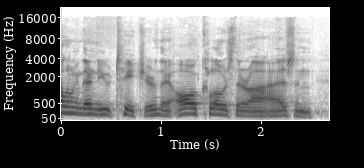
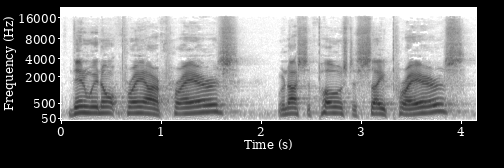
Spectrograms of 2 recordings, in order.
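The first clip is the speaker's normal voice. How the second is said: raised, baffled questions; puzzled; 5 semitones higher, 4 dB louder than usual. Acted. Puzzled children questioning their teacher, raised voices. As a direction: ask in dismay.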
